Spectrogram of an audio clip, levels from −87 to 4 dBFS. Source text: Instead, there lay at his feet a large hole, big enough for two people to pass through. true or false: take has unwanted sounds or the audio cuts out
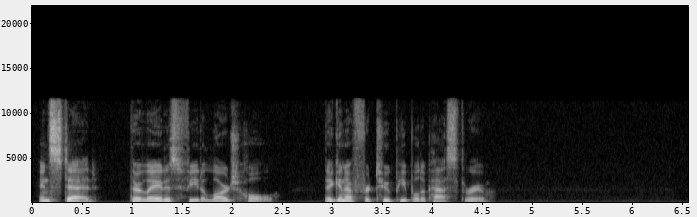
false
